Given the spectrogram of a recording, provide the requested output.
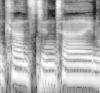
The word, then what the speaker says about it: Constantine: But the correct way is that John Constantine rhymes with wine, which is a line from a Swamp Thing issue, I believe.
